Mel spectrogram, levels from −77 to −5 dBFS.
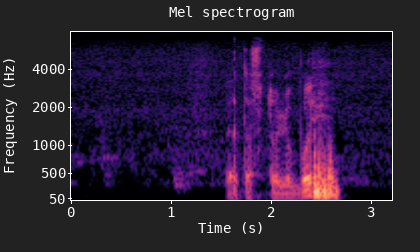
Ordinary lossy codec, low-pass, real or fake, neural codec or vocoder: none; 7.2 kHz; real; none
